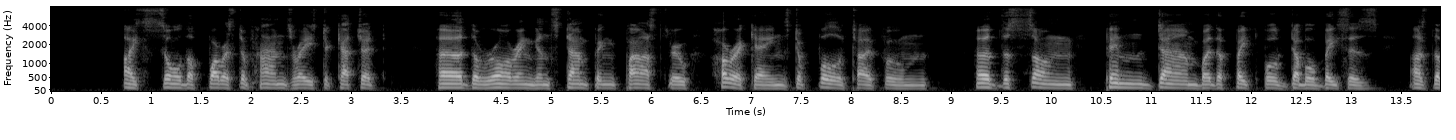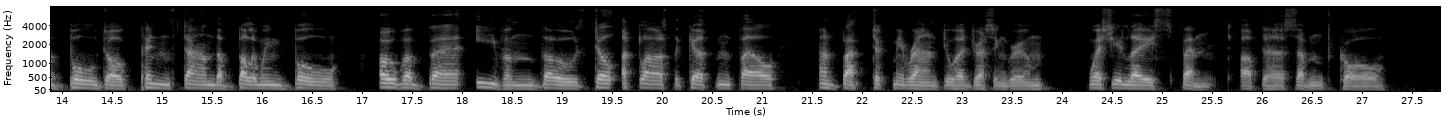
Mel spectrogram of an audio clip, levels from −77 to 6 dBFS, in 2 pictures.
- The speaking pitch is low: Yes, low, 120 Hz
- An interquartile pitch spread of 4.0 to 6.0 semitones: No, average, 3.2 semitones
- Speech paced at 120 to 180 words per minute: Yes, average, 145 wpm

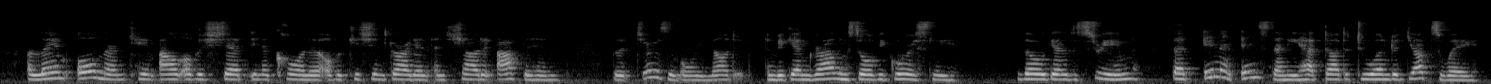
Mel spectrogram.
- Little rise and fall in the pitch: Yes, narrow, 2.1 semitones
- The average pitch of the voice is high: Yes, high, 230 Hz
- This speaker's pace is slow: No, average, 175 wpm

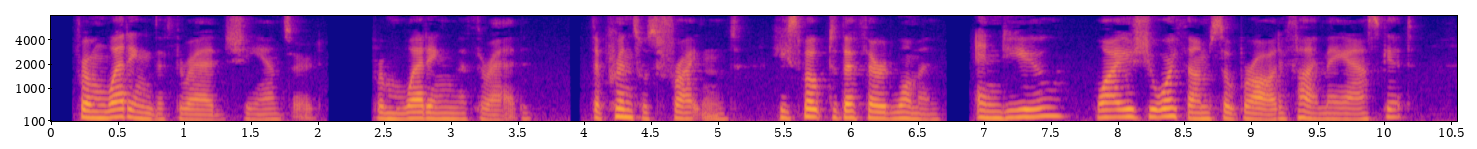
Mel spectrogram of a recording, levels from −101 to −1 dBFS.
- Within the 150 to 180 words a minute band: No, average, 195 wpm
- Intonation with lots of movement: No, average, 4.3 semitones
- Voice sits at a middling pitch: Yes, medium, 170 Hz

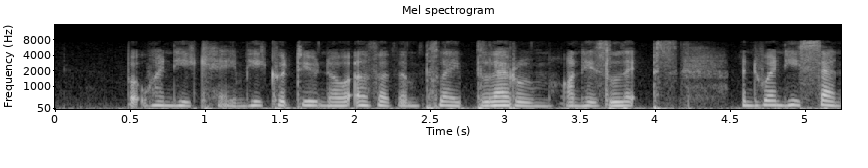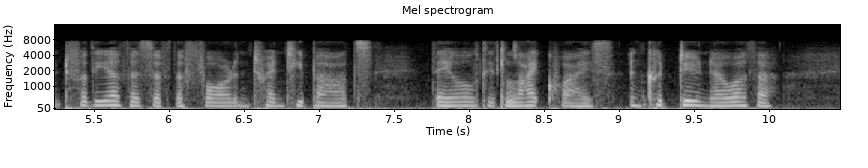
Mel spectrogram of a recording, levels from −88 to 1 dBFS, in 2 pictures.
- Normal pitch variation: No, narrow, 2.1 semitones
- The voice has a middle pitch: Yes, medium, 170 Hz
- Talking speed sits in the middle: No, fast, 210 wpm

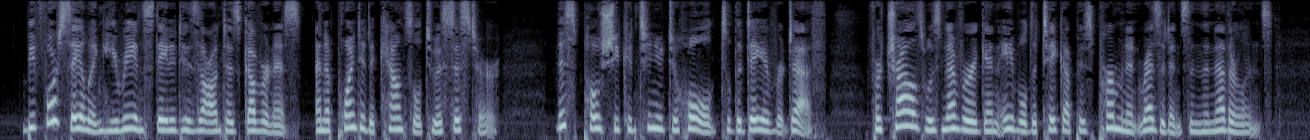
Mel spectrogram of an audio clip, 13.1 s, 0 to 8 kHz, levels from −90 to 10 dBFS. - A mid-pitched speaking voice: No, high, 220 Hz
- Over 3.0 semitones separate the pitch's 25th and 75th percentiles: Yes, average, 3.4 semitones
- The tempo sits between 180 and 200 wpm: Yes, average, 190 wpm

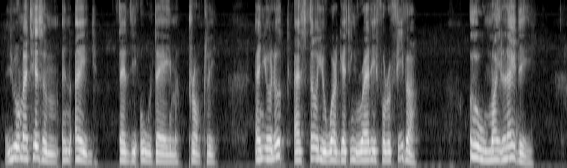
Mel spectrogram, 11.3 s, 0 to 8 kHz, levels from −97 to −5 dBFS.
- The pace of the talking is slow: Yes, slow, 120 wpm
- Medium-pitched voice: Yes, medium, 160 Hz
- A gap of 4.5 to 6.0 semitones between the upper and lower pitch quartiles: No, average, 3.3 semitones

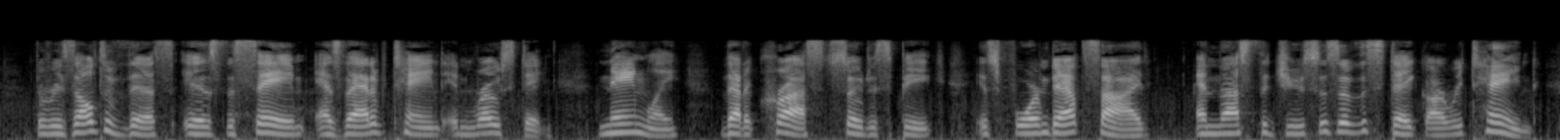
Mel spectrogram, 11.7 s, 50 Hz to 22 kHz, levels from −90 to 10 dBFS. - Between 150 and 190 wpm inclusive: Yes, average, 160 wpm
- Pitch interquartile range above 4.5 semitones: No, average, 3.5 semitones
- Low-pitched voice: No, medium, 180 Hz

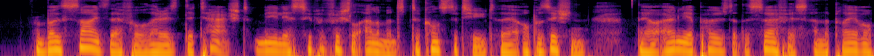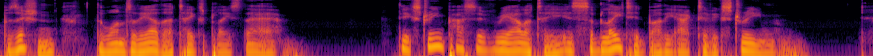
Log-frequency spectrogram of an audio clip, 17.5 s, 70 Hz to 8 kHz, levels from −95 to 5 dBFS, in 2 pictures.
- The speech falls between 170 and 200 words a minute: No, average, 160 wpm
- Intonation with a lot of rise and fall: No, average, 3.5 semitones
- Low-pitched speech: Yes, low, 100 Hz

